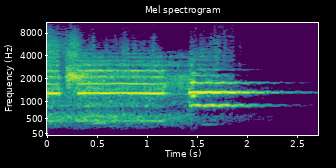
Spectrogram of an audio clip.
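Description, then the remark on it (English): An elevated train roars past a window toward a bend with a loud, metallic screeching whine that holds steady, shifts pitch midway, then fades away over a few seconds. No one speaks. “An elevated train roars past the window toward a bend.”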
